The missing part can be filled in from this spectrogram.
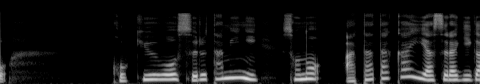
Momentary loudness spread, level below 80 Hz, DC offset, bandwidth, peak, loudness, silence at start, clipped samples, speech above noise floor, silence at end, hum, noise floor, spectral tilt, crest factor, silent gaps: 12 LU; -56 dBFS; under 0.1%; 12 kHz; -6 dBFS; -20 LUFS; 0 s; under 0.1%; 58 dB; 0 s; none; -77 dBFS; -5.5 dB/octave; 14 dB; none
